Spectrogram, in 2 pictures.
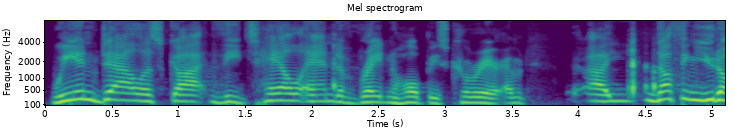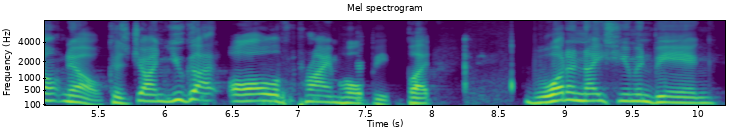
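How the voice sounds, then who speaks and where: A middle-aged man hosts a sports podcast in a smooth, clear voice pitched a little high. He chats easily in an anecdotal way, and the sound is dry and close. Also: a little slow, a little mellow, no echo. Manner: chatty, anecdotal. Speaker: podcast host and sports broadcaster. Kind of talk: casual sports podcast chat.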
